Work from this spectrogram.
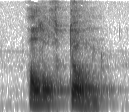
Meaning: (adjective) allochthonous; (noun) a person (or thing) originating abroad
- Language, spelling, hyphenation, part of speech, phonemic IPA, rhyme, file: Dutch, allochtoon, al‧loch‧toon, adjective / noun, /ɑlɔxˈtoːn/, -oːn, Nl-allochtoon.ogg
